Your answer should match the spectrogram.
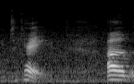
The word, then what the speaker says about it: Takei: Yes, I learned that it rhymes with okay. Takei.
